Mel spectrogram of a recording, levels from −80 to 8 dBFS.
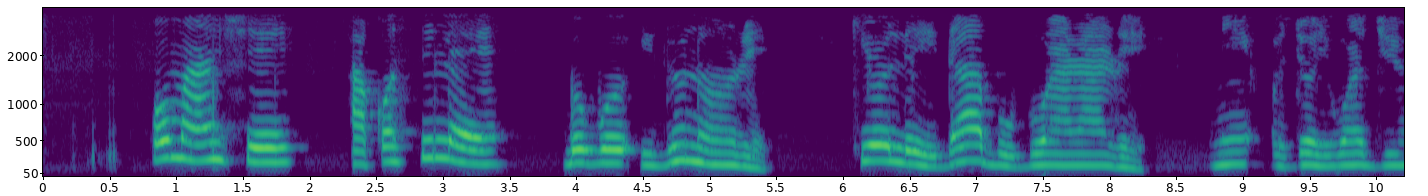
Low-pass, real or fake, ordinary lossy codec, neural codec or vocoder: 3.6 kHz; real; none; none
